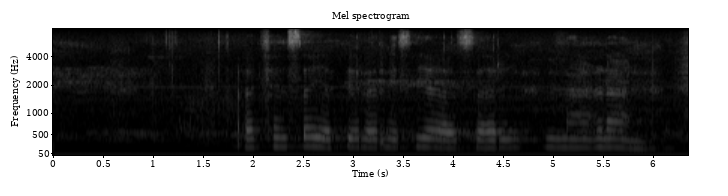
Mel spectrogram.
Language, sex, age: Venda, female, 33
